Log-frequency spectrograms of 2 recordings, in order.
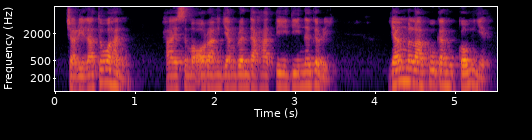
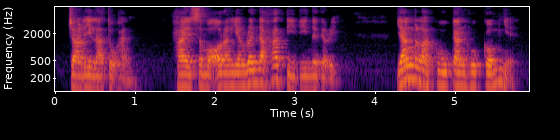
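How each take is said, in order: No difference in how they are said.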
